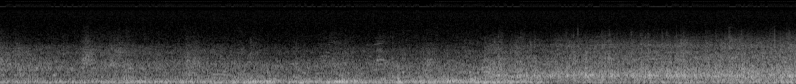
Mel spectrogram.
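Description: Steady rumble and rattle inside a moving passenger train in Manchuria, travelling hard-class sleeper, a continuous close wash of wheel and carriage noise with no clear break.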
